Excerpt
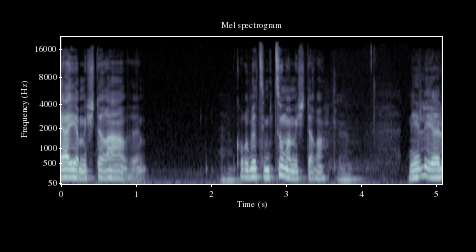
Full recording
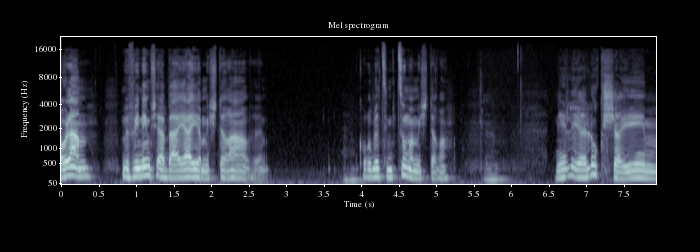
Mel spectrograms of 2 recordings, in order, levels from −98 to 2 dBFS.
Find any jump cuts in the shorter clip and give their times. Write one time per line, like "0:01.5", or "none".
0:03.6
